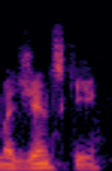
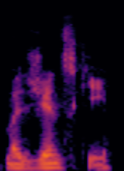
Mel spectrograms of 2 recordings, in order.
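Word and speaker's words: Mlodzinski: Carmen Carmen Madzinski, sorry. I heard it's actually magician Majinski is how you pronounce it. Uh heard that one from good old Jeff Ericson. Just think magician. It's Majinski.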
